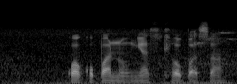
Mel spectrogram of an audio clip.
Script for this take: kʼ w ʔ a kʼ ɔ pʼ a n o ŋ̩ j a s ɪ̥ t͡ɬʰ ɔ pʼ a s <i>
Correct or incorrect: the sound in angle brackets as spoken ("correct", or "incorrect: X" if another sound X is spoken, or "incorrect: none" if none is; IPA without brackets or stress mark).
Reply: incorrect: a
